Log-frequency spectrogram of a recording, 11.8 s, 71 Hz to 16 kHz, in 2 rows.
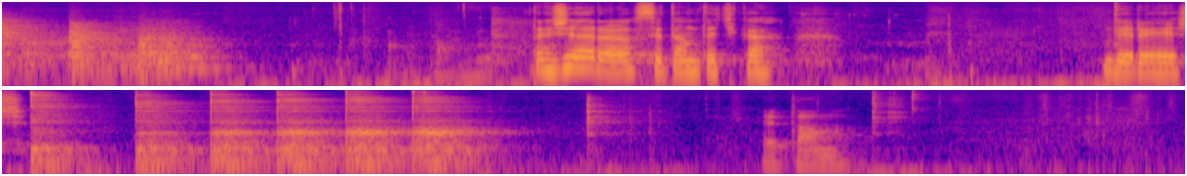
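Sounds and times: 
speech: 2.6 - 4.2, 5.5 - 6.4, 9.9 - 10.2
hammer striking metal punch to stamp initials into material: 6.0 - 8.5.

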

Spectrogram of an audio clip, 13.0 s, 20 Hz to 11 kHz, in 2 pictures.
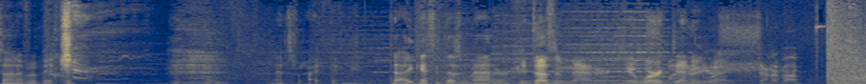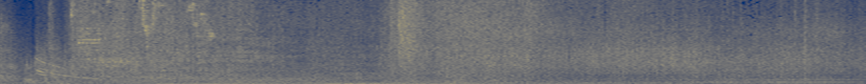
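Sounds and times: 
speech: 0.0 - 0.8, 2.0 - 7.6
big movie-style explosion blast: 6.2 - 12.8
crackling debris: 6.2 - 12.9.

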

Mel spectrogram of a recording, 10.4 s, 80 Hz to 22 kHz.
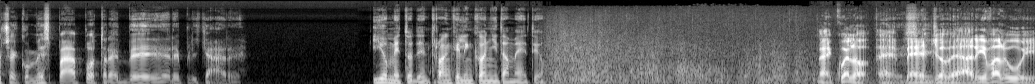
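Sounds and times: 
speech: 0.0 - 2.5, 3.7 - 5.8, 8.2 - 10.3
deep thunder rumble: 5.4 - 10.0
heavy rain hissing in a thunderstorm: 5.5 - 10.3.

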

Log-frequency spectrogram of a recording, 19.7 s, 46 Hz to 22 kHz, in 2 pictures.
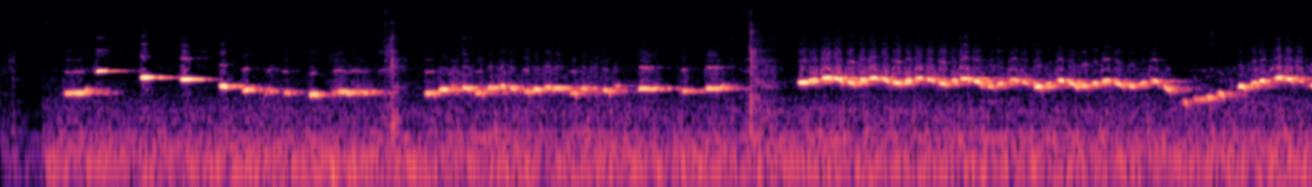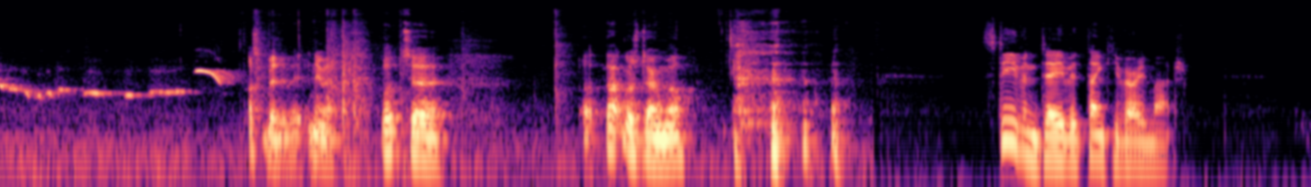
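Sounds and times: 
person whistling a lively violin-style melody: 0.5 - 11.7
speech: 11.8 - 13.4, 14.4 - 16.0, 17.4 - 18.8
laughter: 15.4 - 16.3.

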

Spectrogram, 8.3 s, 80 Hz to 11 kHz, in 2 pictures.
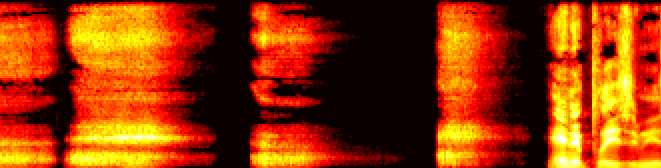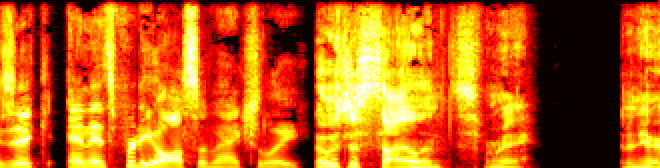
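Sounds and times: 
respirator-style breathing from a character emote in a video game: 0.0 - 3.4
speech: 3.5 - 8.2.

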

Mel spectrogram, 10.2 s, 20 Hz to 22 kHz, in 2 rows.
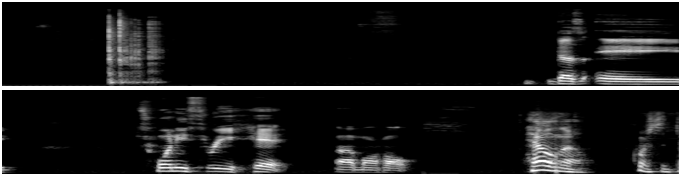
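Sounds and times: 
dice tumbling across a hard table: 0.8 - 1.3
speech: 4.1 - 5.2, 6.1 - 8.4, 9.0 - 10.1.

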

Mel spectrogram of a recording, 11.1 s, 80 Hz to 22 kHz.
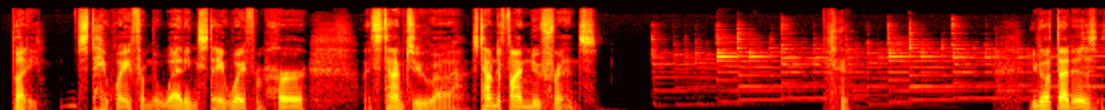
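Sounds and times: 
speech: 0.1 - 6.0, 8.3 - 8.6, 10.3 - 11.0
electronic phone reminder alert tone: 6.5 - 11.0
laughter: 8.2 - 8.6.

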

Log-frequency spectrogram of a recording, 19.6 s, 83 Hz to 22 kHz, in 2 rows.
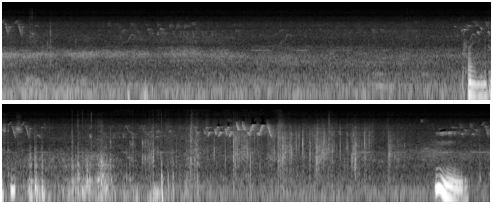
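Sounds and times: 
warbler singing a short thin high-pitched phrase: 0.0 - 19.5
speech: 9.3 - 10.7, 18.5 - 19.1
footsteps: 12.4 - 17.9.

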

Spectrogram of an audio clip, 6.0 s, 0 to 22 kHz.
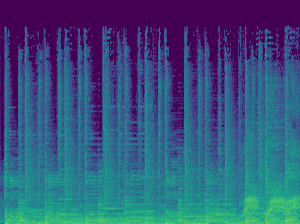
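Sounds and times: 
bouncy full musical backing: 0.0 - 6.0
duck quacking: 4.8 - 6.0.

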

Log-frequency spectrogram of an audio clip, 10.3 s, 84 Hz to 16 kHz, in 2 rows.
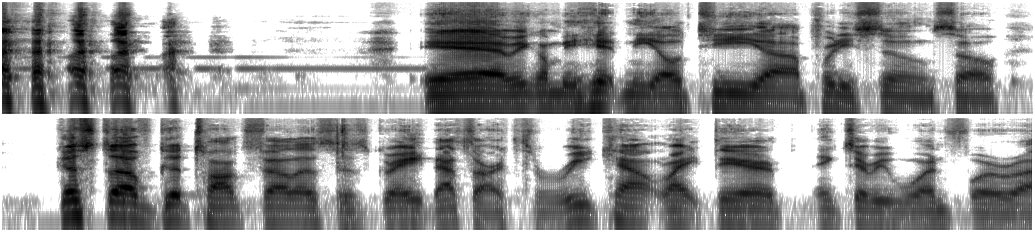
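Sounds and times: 
speech: 0.0 - 0.7, 2.1 - 10.2
person chuckling: 0.0 - 2.0
bell clanging: 0.0 - 2.8.

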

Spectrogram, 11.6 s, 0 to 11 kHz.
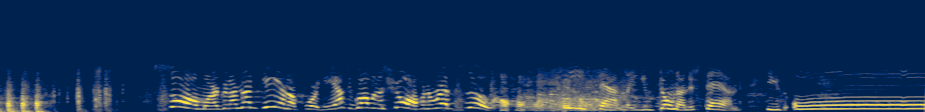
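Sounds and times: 
knocking on the wooden door of the house next door: 0.0 - 1.2
speech: 2.6 - 10.9
laughter: 5.6 - 8.8.

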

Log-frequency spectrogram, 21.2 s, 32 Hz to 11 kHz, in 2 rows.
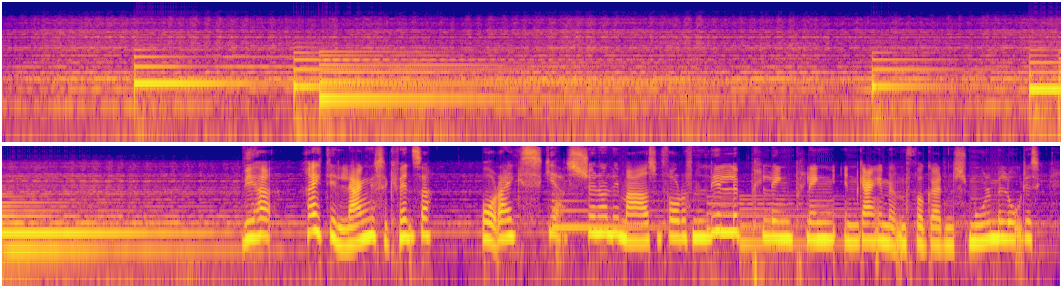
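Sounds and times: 
droning ambient film score: 0.0 - 21.1
speech: 1.3 - 1.5, 13.0 - 21.1.

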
